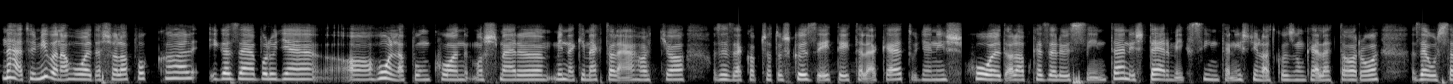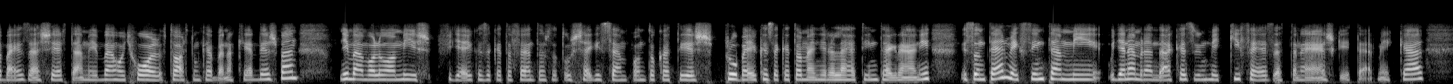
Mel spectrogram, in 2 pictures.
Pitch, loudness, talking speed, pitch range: 220 Hz, -17 LUFS, 135 wpm, 210-240 Hz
